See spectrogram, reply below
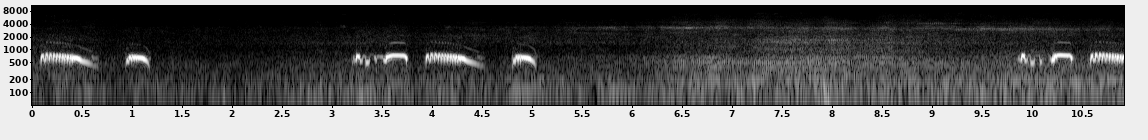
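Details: Spotted dove giving throwing-style coos to lure wild doves, recorded live: groups of short and drawn low coos, a gap with a passing vehicle rumbling, then the phrase starting again.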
